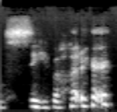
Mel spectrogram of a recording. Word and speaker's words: Stiefvater: Steve, like the name. That's all I remember. Otter, like the animal, Stiefvater.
